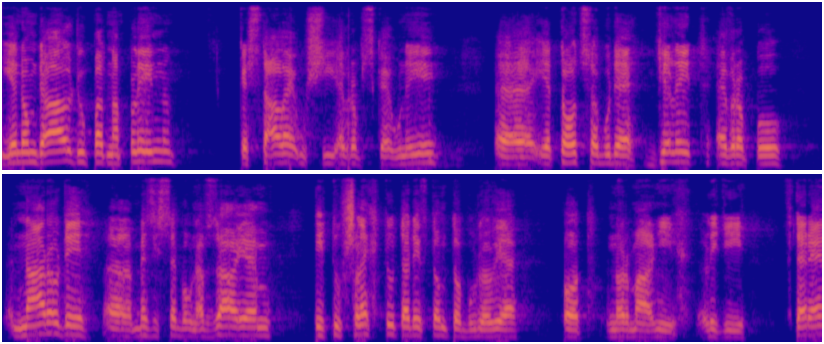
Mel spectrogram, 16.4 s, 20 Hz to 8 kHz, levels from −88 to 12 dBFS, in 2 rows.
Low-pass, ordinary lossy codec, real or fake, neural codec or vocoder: 7.2 kHz; none; fake; vocoder, 44.1 kHz, 128 mel bands, Pupu-Vocoder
